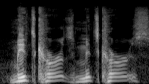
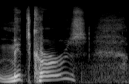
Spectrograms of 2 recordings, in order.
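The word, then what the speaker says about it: Michter's: and $600 for this Mitch Kurz. I like to say it like that. Mitch Kurz. I put a K where the K is not supposed to. There's no K in here.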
